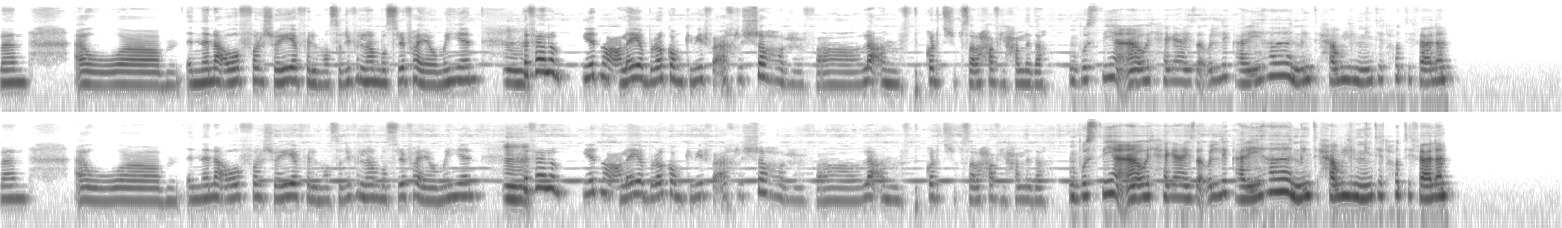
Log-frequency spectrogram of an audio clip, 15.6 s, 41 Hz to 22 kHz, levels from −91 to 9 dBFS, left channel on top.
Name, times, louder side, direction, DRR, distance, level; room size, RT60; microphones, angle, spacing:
voice 1, 0.0-10.5, left 3 dB, 30° left, 0.4 m, -34 dB
sound 1, 2.5-12.6, right 11 dB, 40° right, 0.7 m, -48 dB
voice 2, 10.7-13.8 14.2-14.5, right 6 dB, 85° right, 0.4 m, -29 dB
3.2 x 2.4 x 2.2 m
head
